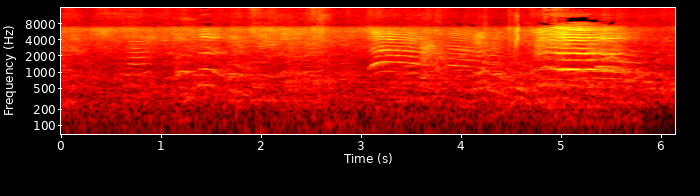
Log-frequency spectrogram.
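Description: Children's voices shouting and squealing over general crowd chatter, with two loud high-pitched cries, one about three seconds in and a louder one about five seconds in.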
